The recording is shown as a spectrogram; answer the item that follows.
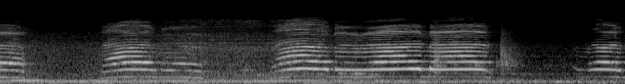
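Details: Cat featured in a comical meowing compilation, repeating clear harmonic meows: a short one, then one arching over a second, a longer sustained cry, and a final brief meow, over low indoor hum.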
